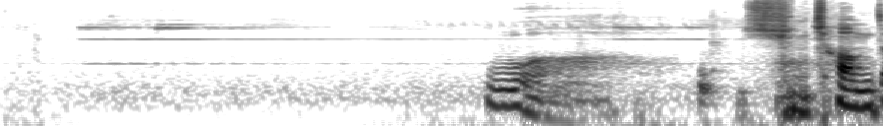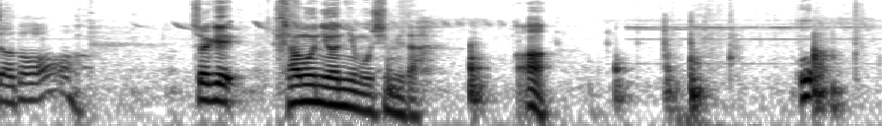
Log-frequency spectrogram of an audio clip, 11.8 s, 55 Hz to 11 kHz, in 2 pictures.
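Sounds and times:
wind chime ringing: 0.5s - 6.5s, 10.0s - 11.7s
speech: 3.2s - 3.9s, 4.6s - 6.6s, 7.2s - 8.8s, 9.4s - 9.6s.

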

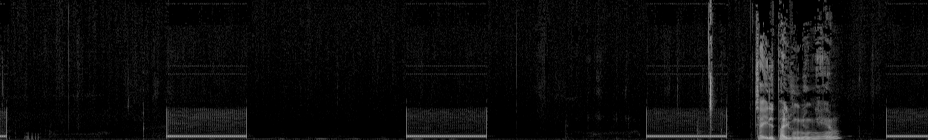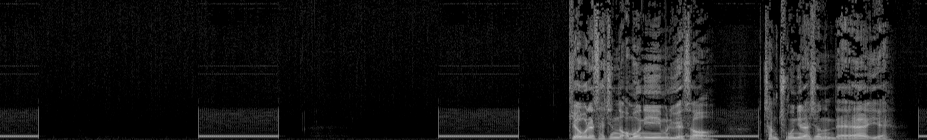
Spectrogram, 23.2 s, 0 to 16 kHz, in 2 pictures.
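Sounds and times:
telephone ringback tone while placing a call: 2.1s - 3.1s, 5.1s - 6.1s, 8.1s - 9.0s, 11.1s - 12.1s, 14.1s - 15.1s, 17.1s - 18.1s, 20.5s - 21.2s
speech: 9.5s - 10.6s, 18.8s - 20.6s, 21.2s - 22.8s.

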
